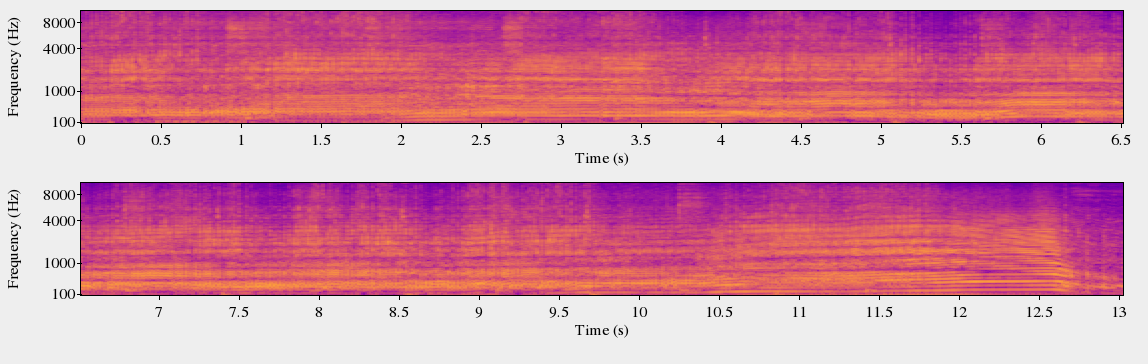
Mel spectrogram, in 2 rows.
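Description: ZDZ 180 twin-cylinder two-stroke gasoline engine of a giant-scale RC aerobatic plane running in flight, its pitch wavering as the throttle and the plane's distance change. Near the end the pitch climbs steeply and then drops away.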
